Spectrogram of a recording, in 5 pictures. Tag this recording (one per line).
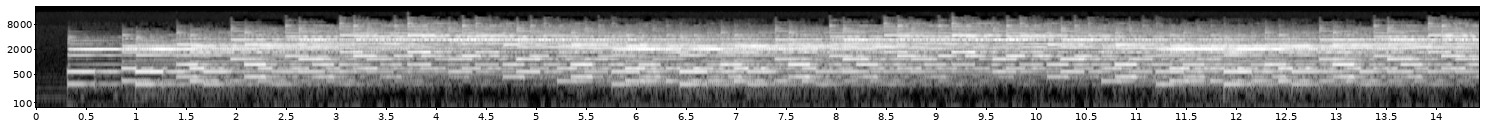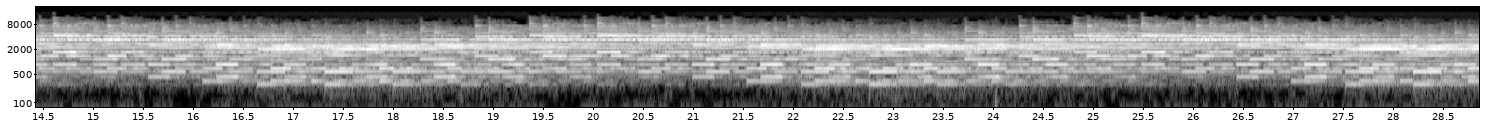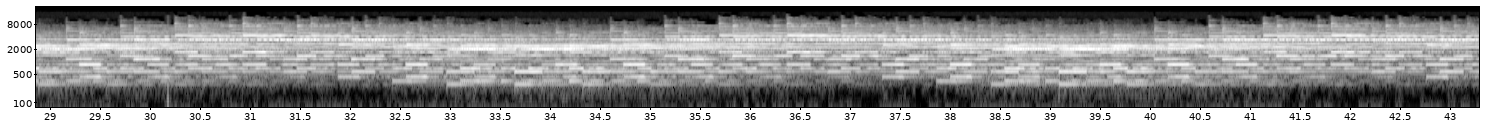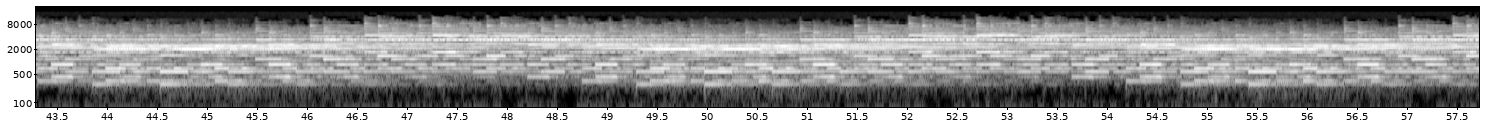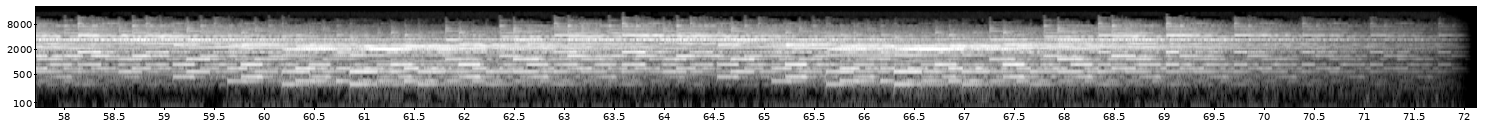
electronic
experimental
downtempo
everything
drugs
acid
ambient
synth
chill
universe
life
instrumental
nothing
drone
loops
